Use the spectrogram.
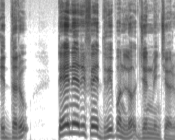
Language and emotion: Telugu, neutral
